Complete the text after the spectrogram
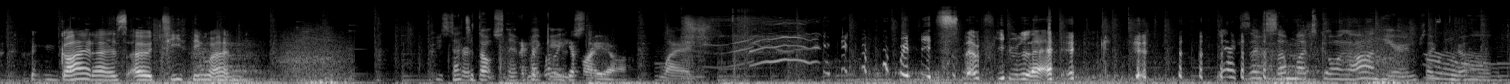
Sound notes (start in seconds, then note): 7.0 giggle; 7.0 wheeze giggles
